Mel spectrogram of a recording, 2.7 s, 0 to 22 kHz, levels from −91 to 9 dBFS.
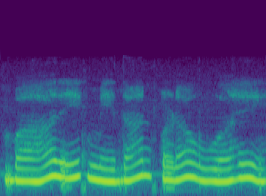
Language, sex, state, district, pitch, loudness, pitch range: Hindi, female, Madhya Pradesh, Bhopal, 245 Hz, -10 LUFS, 225-275 Hz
